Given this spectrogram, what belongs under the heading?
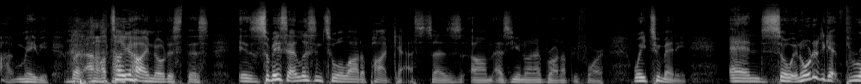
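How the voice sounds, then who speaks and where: Delivery is very fast, with very wide pitch swings and big swings in loudness. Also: man. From New York. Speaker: podcast co-host. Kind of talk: casual chat.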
